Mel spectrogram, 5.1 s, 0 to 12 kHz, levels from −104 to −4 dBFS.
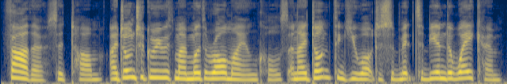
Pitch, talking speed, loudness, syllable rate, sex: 225 Hz, 285 wpm, -17 LUFS, 6.5 syllables/s, female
